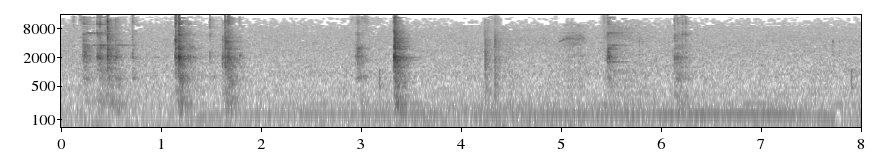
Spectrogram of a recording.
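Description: Sharp little clicks and taps of a three-blade plastic propeller and its metal shaft being handled and set on a Du-Bro prop balancer, about eight of them at uneven intervals. A faint low hum sits beneath.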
